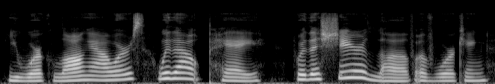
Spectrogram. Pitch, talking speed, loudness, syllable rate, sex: 200 Hz, 145 wpm, -17 LUFS, 3.1 syllables/s, female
